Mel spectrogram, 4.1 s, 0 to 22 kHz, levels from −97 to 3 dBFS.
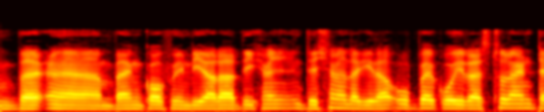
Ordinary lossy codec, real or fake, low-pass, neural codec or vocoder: none; fake; 7.2 kHz; codec, 16 kHz, 4 kbps, X-Codec, WavLM features, trained on Multilingual LibriSpeech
